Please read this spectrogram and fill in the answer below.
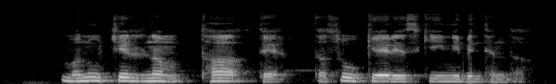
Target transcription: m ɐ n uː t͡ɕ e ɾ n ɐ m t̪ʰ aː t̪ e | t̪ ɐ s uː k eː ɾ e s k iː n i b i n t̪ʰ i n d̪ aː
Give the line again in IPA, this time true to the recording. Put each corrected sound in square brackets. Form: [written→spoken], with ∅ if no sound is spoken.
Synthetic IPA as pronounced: m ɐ n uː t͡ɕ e [ɾ→l] n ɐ m t̪ʰ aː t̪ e | t̪ ɐ s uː k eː ɾ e s k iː n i b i n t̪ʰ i n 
